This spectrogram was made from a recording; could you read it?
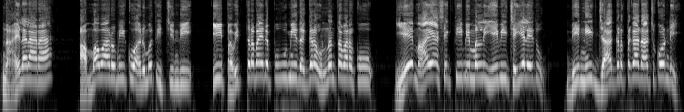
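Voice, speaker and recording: A kindly temple priest in an animated folk tale. The voice is extremely high for a male, with a solemn, blessing manner. The sound is dry. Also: moderate pace, no room sound.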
